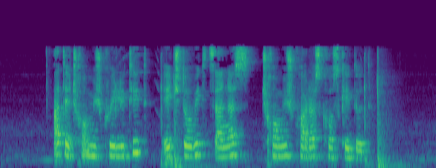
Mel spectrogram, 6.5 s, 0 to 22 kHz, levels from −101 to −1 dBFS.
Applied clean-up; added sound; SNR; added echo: none; Squeak / Slam; 19 dB; none.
